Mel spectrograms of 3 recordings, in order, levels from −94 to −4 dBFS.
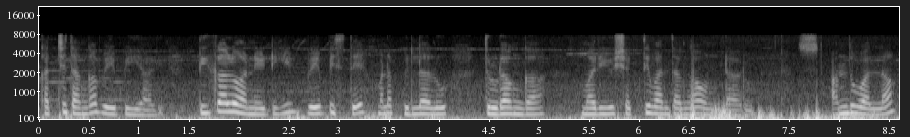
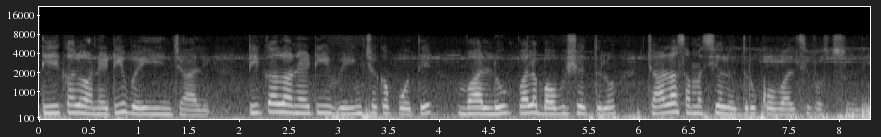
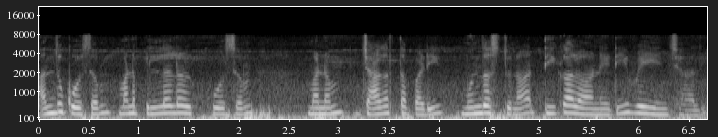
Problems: background sounds at intervals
